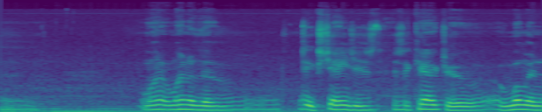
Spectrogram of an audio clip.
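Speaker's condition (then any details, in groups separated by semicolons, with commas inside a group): Parkinson's disease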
